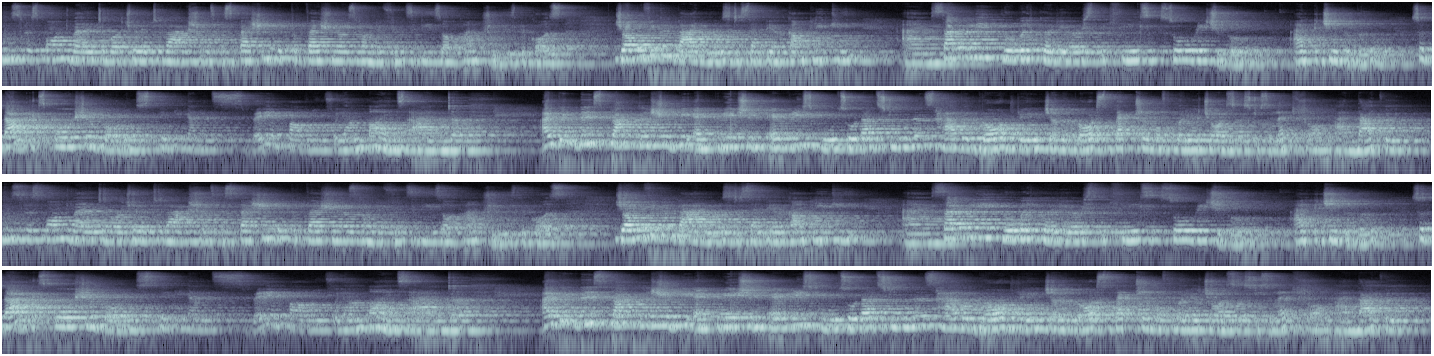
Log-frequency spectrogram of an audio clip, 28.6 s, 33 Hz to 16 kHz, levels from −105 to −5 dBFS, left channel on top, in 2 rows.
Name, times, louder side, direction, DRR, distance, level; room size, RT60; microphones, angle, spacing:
voice 1, 0.0-8.5 9.0-12.5 12.9-13.8 14.1-16.4 16.8-19.4 19.7-28.3, left 1 dB, 25° left, -3 dB, 1.3 m, -29 dB
20.0 x 7.7 x 3.4 m, 2.5 s
head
